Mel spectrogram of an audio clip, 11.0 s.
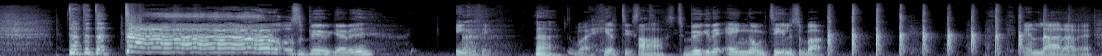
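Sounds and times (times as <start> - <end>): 
speech: 0.8 - 1.8, 2.9 - 3.9, 4.6 - 8.4, 10.2 - 11.0
hand clapping: 8.2 - 10.8.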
